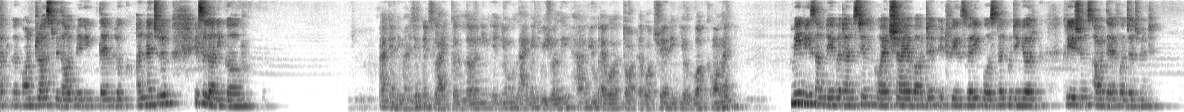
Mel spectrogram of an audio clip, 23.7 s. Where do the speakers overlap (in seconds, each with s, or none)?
none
